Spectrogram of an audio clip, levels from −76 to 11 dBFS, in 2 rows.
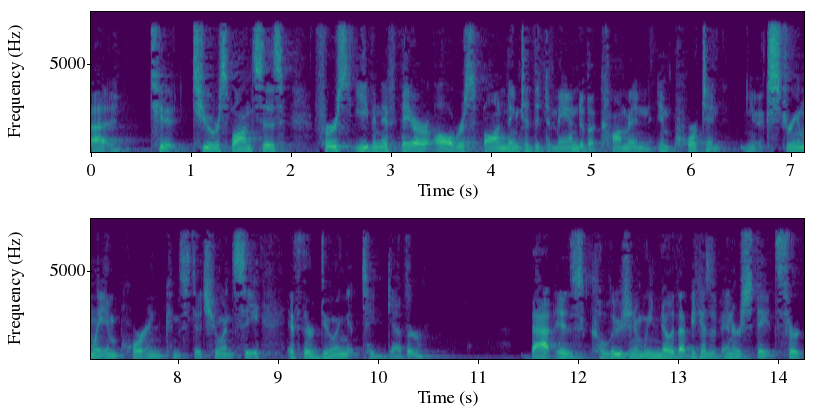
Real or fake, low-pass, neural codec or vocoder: real; 7.2 kHz; none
